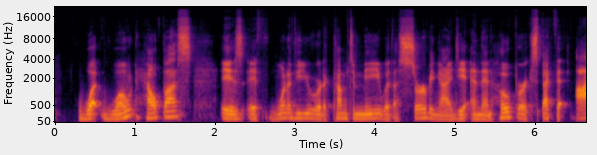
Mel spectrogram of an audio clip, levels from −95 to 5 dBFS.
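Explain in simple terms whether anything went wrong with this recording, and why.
Nothing went wrong with this audio; there is no fault to hear anywhere in the recording.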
